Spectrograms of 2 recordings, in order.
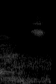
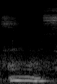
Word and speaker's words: Annas: 근데 이렇게 두 개의 자음이 똑같이 이렇게 쓰이면은 발음을 하나만 해요.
